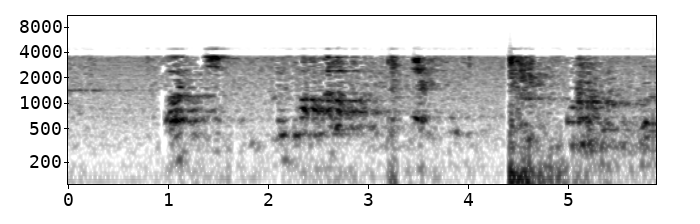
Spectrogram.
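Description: Young men shout and call out to each other across a large echoing hall.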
